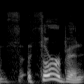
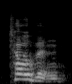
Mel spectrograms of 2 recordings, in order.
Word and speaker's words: Thoben: Now Thurban. Is it Thurban how you pronounce your last name? Tobin. It's a th but you only pronounce the t.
